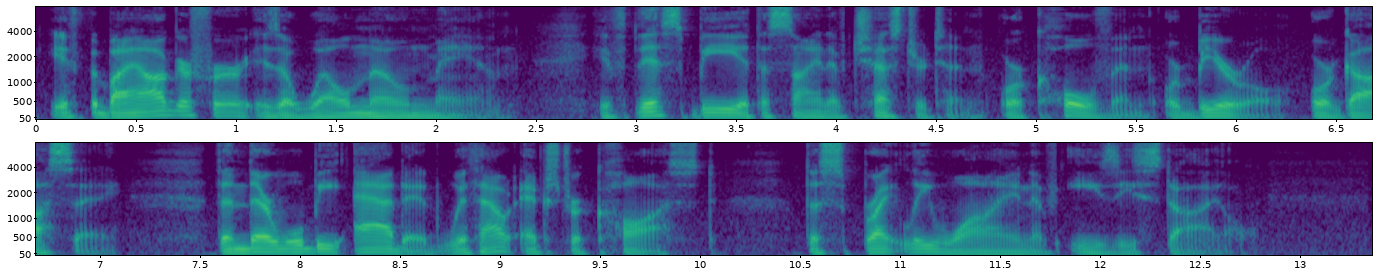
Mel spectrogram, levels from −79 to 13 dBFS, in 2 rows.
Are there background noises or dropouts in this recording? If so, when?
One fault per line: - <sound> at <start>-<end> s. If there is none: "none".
none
